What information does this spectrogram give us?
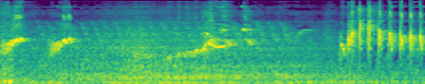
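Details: Kapas tembak performing in 'gacor' style for training other birds: scattered rising whistles and slurred phrases, ending in a quick burst of sharp repeated high notes.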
